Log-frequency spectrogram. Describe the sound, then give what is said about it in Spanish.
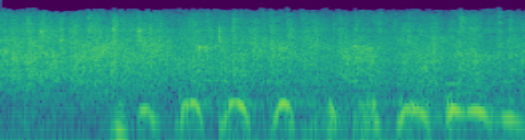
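A burst of sustained, steady applause from a group for a woman, with voices mixed in making repeated rising-and-falling whoops or cheers over the clapping. “Un aplauso para ella, por favor, es que se lo merece.”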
